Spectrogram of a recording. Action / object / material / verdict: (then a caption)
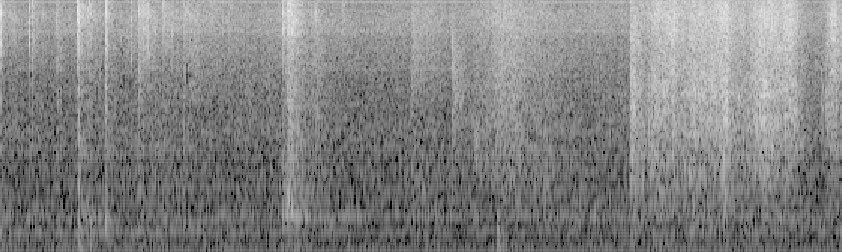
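tap / plastic laptop keyboard / plastic / none. Both gloved hands type with their fingertips on a black laptop keyboard with plastic keys, making irregular, bright clicking taps over a steady low hum. The last two seconds bring a denser burst of rapid, brushing clatter.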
